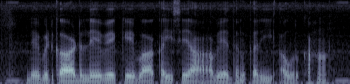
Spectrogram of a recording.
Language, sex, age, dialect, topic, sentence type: Bhojpuri, male, 31-35, Northern, banking, question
